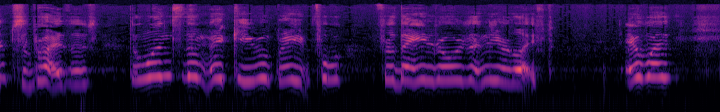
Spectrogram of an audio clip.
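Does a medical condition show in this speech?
Yes: quadriplegic cerebral palsy.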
